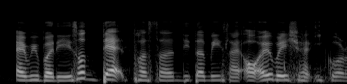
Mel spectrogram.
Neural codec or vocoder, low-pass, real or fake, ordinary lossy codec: none; none; real; none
